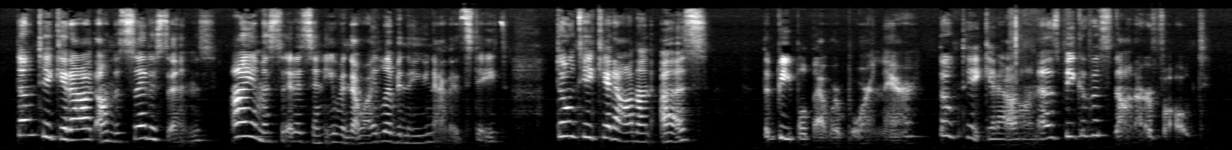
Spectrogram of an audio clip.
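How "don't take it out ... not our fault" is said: high, tearful speech through crying. Pleading for people born in Russia not to be blamed, crying while speaking. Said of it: "I'm sorry I'm crying".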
